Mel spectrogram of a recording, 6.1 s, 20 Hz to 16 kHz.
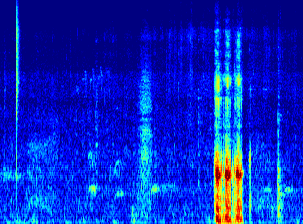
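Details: A wild boar, met suddenly at 4:54 a.m. on 26 July 2021 in meadows at the mountain's edge near the village of Pobergje, gives a quick run of three harsh, pulsed grunts after a near-silent stretch.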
